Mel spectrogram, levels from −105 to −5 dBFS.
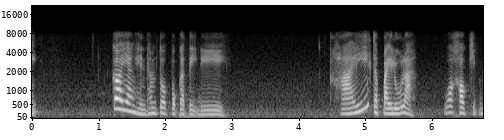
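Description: No technical faults are audible in the speech, which carries the ordinary character of a WebRTC call path with its high end rolled off at about 8 kHz, as expected from an Opus codec at a moderate bitrate of around 32 kbps.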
